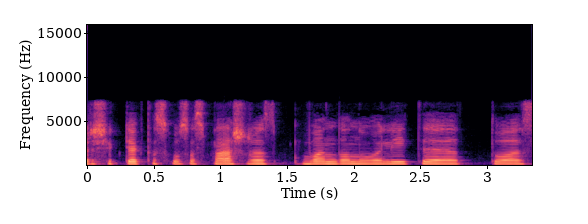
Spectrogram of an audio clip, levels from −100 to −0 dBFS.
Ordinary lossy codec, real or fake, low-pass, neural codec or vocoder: AAC, 96 kbps; real; 7.2 kHz; none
